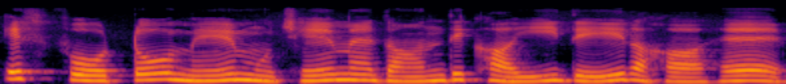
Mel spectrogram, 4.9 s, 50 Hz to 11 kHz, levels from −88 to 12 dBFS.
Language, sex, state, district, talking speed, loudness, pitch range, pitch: Hindi, female, Madhya Pradesh, Katni, 110 wpm, -14 LUFS, 190-225 Hz, 200 Hz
